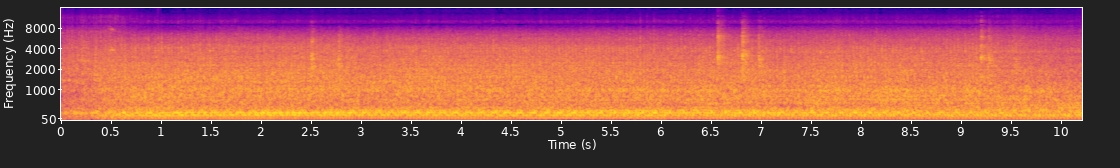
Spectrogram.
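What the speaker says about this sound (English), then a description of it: "we will go do a bit of digging with the Massey 50" A Massey Ferguson 50 tractor engine runs steadily at a low, throbbing idle-like rumble, close and loud without pause, as it heads out for digging work in a field.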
